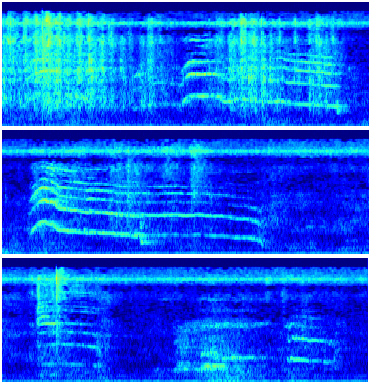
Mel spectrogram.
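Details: Hungry pet cats asking for food in the morning, each with its own meowing style; drawn-out harmonic meows that slide down in pitch come in quick succession, overlapping at times, with a faint steady hum behind.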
